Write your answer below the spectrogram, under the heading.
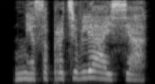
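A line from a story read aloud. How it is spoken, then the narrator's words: Sorcerer's hiss. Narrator (Russian): прошипел колдун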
